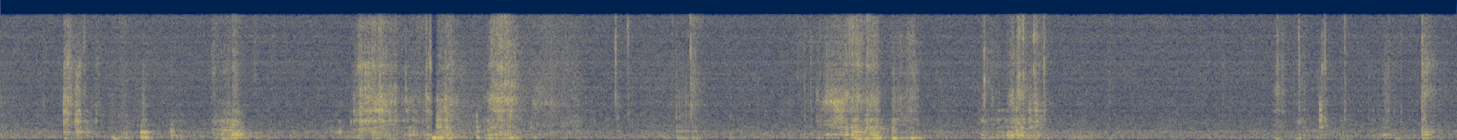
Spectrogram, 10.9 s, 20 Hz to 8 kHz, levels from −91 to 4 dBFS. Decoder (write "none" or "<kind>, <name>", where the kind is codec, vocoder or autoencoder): autoencoder, DAC-VAE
